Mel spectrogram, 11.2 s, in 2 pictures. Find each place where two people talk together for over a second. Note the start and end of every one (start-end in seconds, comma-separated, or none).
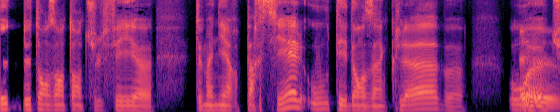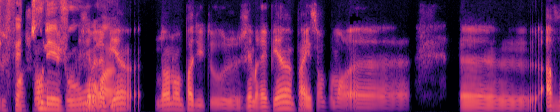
5.2-6.8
